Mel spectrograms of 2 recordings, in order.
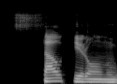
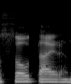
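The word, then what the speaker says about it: Salt-Iron: The land bears a long and scarred history that includes the South-Iran War, a war that erupted over control of salt and iron. So salt iron, I guess, is the better way to pronounce it.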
